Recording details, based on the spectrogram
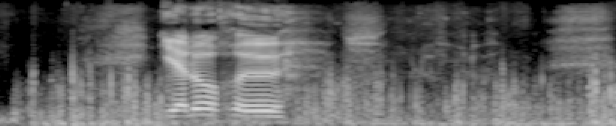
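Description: Wind gusts outdoors make a low, rumbling buffet against the microphone, running steadily beneath someone speaking French nearby.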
